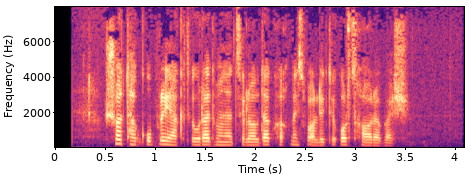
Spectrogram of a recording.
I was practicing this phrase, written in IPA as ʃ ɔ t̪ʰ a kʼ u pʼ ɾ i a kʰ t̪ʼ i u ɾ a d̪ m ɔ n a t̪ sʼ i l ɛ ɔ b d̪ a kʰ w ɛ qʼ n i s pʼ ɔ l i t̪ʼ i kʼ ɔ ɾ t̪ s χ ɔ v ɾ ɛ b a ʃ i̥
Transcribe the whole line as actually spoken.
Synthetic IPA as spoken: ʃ ɔ t̪ʰ a kʼ u pʼ ɾ i a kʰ t̪ʼ i u ɾ a d̪ m ɔ n a t̪ sʼ i l ɛ ɔ b d̪ a kʰ w ɛ qʼ n i s pʼ ɔ l i t̪ʼ i kʼ u ɾ t̪ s χ ɔ v ɾ ɛ b a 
